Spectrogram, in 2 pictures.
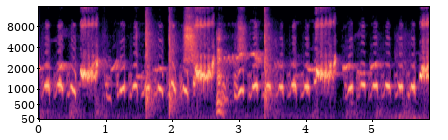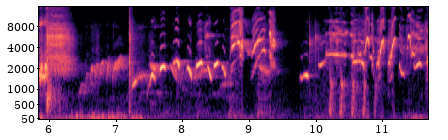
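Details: White-rumped shama at a bird farm in Kendal, Indonesia; a loud, varied song of rapid repeated clipped notes, rising whistles and harsh buzzy bursts, switching phrases every few seconds.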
